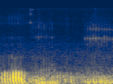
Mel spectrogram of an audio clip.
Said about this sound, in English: Hold on, my cat is purring. Can you hear him? You know what I'll do? I'll bring him closer to the mic.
